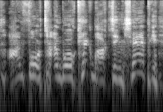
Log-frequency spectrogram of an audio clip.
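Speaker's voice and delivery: poorly done macho bragging swagger voice. Mocking men who boast they can fight, in a terrible Andrew Tate impression. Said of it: "That was a terrible Andrew Tate impression".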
